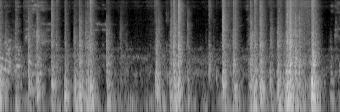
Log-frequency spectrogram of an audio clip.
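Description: A refrigerator drawer being pulled open and pushed shut during kitchen rearranging, with repeated plastic sliding scrapes, knocks and thuds close by, under intermittent talk.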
